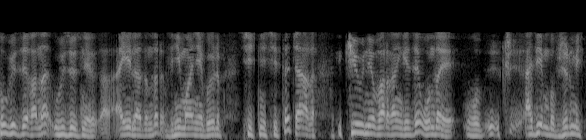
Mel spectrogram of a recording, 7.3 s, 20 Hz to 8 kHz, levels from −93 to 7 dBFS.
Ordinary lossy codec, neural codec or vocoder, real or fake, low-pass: AAC, 16 kbps; none; real; 7.2 kHz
